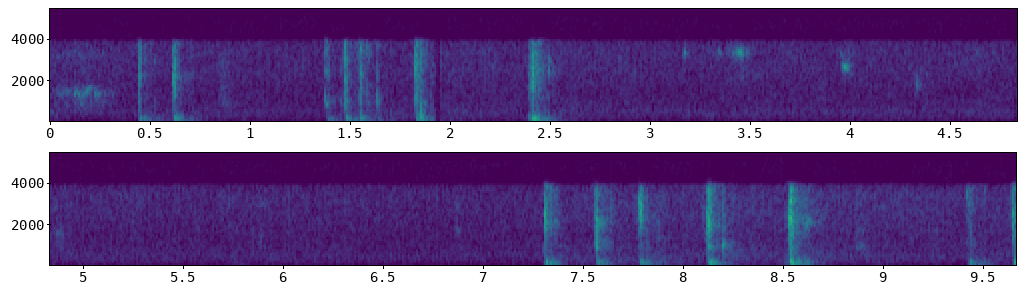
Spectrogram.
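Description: Keys clatter on a computer keyboard while someone signs in, in two bursts of sharp, crisp clicks separated by a long, nearly silent pause with only a few faint taps.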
